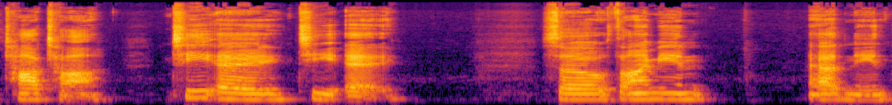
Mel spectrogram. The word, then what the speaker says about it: TATA: one promoter sequence is we usually pronounce it just Tata ta ta so thyine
